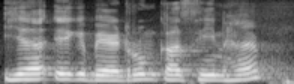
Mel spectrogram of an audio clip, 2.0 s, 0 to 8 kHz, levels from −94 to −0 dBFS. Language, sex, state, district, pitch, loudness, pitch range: Hindi, male, Jharkhand, Ranchi, 185 Hz, -14 LUFS, 170-190 Hz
